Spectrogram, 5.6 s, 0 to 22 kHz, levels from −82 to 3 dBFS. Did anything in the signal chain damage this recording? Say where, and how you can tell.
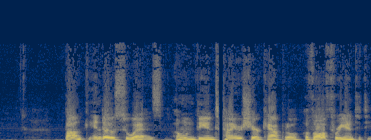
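Yes. A dropped buffer (overrun) at 2.66 s, in the driver or buffer stage, is heard as a small jump in the speech with no gap. The capture software likely failed to read its buffer before the hardware overwrote it, so a few milliseconds vanished and the two edges were spliced directly.

A Bluetooth stall from 3.29 to 3.35 s, at the playback stage, cuts the speech to 62 ms of silence before it resumes. Radio interference likely delayed packets, the headphones' buffer emptied, and output paused until the retransmitted audio arrived.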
